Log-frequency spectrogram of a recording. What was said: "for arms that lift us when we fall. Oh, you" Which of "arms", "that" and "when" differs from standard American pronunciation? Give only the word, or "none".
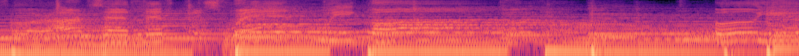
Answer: none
